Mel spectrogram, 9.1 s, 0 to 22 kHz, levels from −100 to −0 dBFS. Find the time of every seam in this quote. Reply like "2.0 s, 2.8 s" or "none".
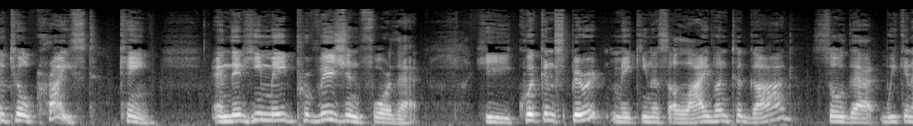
5.5 s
